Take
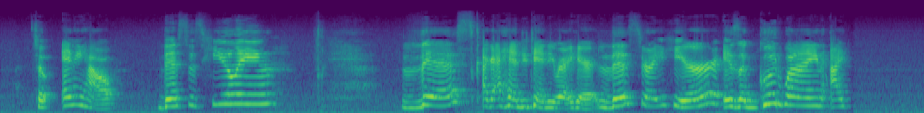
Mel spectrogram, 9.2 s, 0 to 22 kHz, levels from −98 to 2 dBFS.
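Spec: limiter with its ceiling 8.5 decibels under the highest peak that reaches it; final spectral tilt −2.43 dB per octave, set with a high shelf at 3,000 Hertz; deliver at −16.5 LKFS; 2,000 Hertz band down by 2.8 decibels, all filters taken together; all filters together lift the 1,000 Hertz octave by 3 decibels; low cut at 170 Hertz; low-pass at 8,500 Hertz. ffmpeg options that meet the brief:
ffmpeg -i in.wav -af "highpass=170,lowpass=8500,equalizer=frequency=1000:width_type=o:gain=6.5,equalizer=frequency=2000:width_type=o:gain=-9,highshelf=frequency=3000:gain=8,volume=6.5dB,alimiter=limit=-4.5dB:level=0:latency=1" out.wav

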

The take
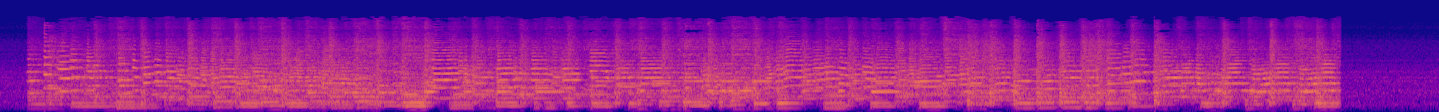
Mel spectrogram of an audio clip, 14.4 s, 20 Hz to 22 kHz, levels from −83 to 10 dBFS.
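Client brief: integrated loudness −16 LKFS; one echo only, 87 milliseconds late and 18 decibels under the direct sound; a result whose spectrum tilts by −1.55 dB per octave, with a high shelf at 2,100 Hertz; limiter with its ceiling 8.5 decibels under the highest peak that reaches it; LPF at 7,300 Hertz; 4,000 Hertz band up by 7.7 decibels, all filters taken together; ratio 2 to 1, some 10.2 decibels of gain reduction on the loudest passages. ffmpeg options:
ffmpeg -i in.wav -af "lowpass=7300,highshelf=frequency=2100:gain=5,equalizer=frequency=4000:width_type=o:gain=5.5,acompressor=threshold=-34dB:ratio=2,alimiter=limit=-22dB:level=0:latency=1,aecho=1:1:87:0.126,volume=14dB" out.wav

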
